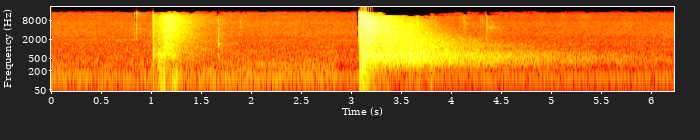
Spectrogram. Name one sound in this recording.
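Loud explosions bang and rumble away.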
